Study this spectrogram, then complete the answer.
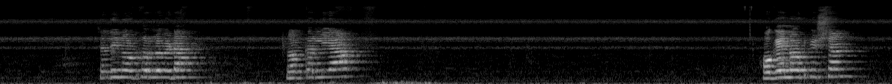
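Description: A woman speaks nearby in short, calm phrases.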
